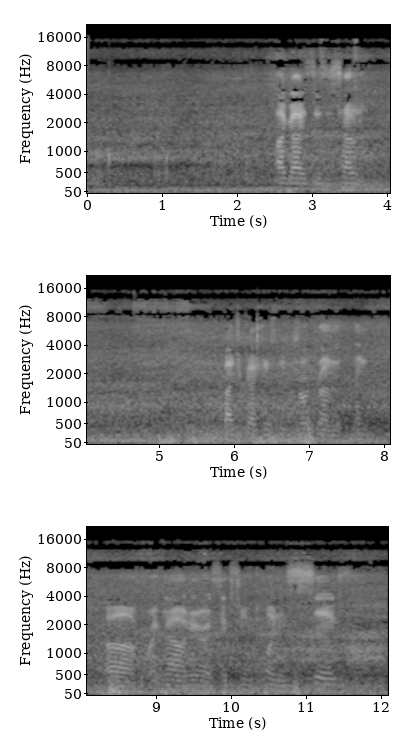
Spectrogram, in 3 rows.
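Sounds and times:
road traffic: 0.0s - 12.0s
wind on microphone: 0.1s - 12.0s.

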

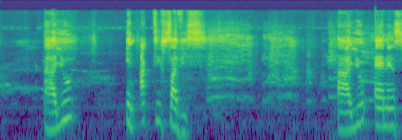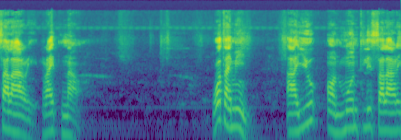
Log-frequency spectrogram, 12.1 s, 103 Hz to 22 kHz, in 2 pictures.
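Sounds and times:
chickens clucking: 0.0s - 2.2s, 3.0s - 6.4s, 7.0s - 9.2s.

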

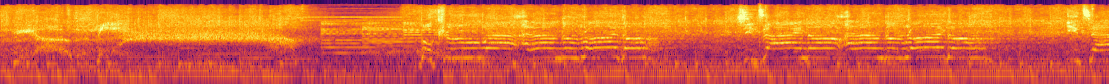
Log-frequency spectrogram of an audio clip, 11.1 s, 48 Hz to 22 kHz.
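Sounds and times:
heavy rock music: 0.0s - 11.0s
harsh held note: 3.0s - 5.0s.

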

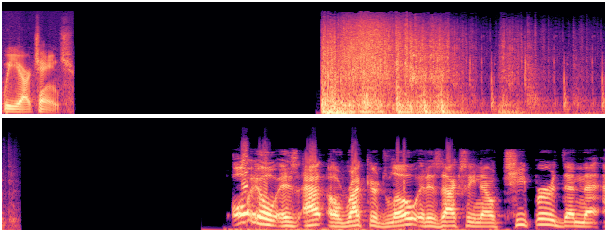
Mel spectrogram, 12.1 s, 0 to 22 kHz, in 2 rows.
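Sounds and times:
block shattering crash: 3.2s - 6.2s.

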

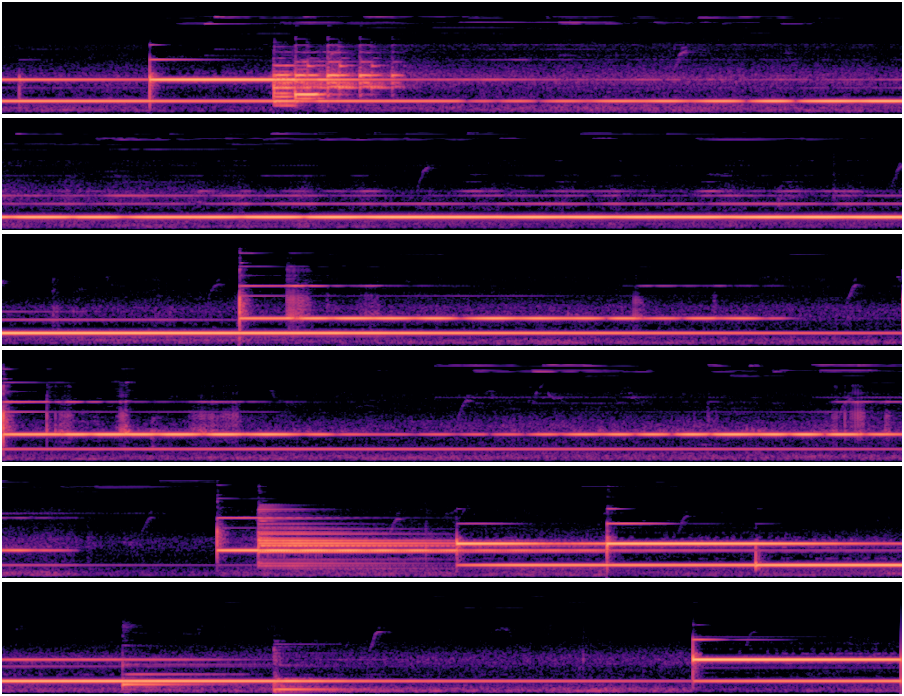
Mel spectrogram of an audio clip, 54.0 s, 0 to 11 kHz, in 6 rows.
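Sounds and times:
singing bowls ringing: 0.0s - 54.0s.

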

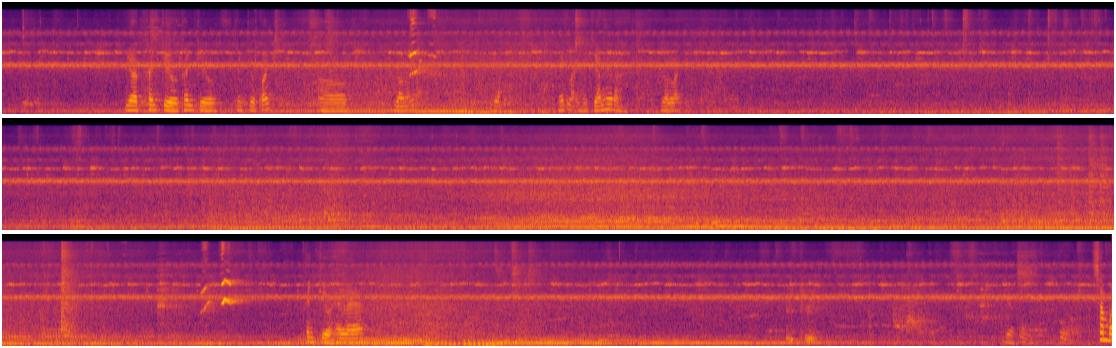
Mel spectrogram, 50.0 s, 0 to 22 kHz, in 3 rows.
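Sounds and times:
insects trilling: 0.0s - 50.0s.

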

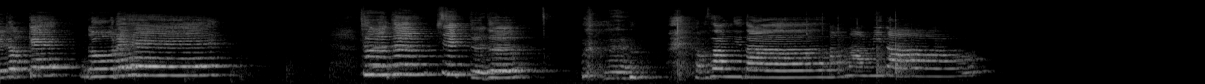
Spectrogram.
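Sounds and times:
hand clap: 6.7s - 7.0s, 8.0s - 9.3s.

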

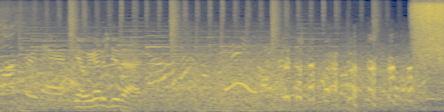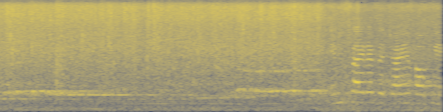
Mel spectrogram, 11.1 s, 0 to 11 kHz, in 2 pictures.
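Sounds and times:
water jet spraying and splashing: 5.2s - 11.0s.

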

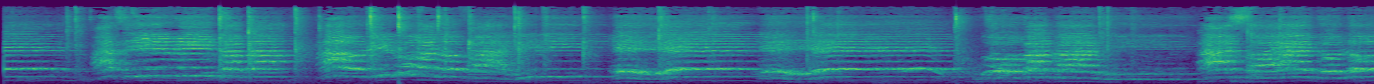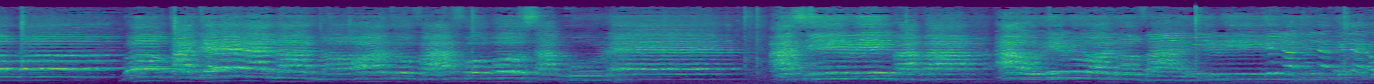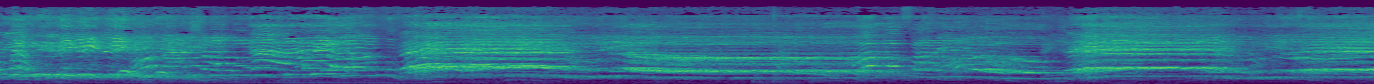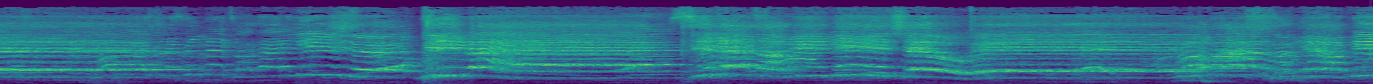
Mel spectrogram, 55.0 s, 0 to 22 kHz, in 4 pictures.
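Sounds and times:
women singing together: 0.0s - 54.9s
hand claps: 0.6s - 1.2s, 2.0s - 7.3s, 8.0s - 8.6s, 9.5s - 9.8s, 10.9s - 11.5s, 12.2s - 13.1s, 13.8s - 14.2s, 15.4s - 15.7s, 21.2s - 21.6s, 50.9s - 51.2s.

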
